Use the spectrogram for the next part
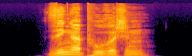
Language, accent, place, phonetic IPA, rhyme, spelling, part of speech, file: German, Germany, Berlin, [ˈzɪŋɡapuːʁɪʃn̩], -uːʁɪʃn̩, singapurischen, adjective, De-singapurischen.ogg
- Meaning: inflection of singapurisch: 1. strong genitive masculine/neuter singular 2. weak/mixed genitive/dative all-gender singular 3. strong/weak/mixed accusative masculine singular 4. strong dative plural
